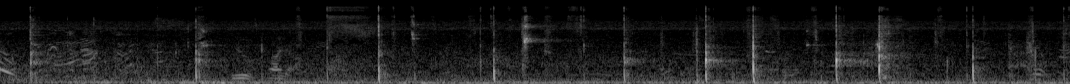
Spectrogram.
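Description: Paddles strike a plastic ball with sharp hollow pops, back and forth in a quick rally.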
